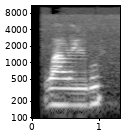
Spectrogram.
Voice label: "waorengo", Mooré; bronchitis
